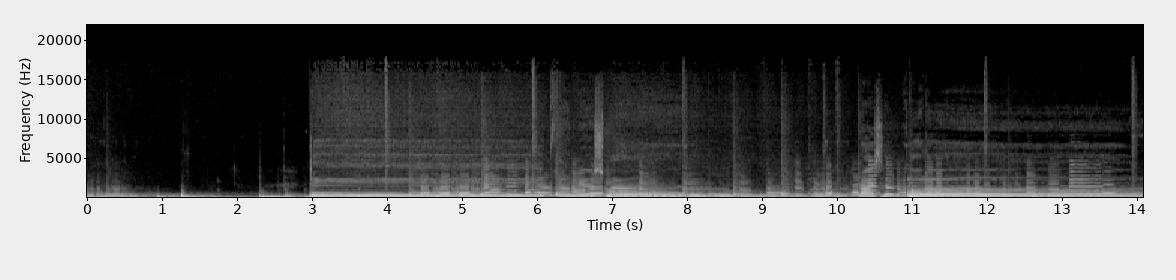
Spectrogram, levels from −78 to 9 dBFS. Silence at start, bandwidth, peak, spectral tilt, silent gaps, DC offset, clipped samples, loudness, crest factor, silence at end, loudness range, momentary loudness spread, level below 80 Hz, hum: 0 s; 17.5 kHz; 0 dBFS; -7.5 dB/octave; none; under 0.1%; under 0.1%; -17 LUFS; 16 dB; 0 s; 4 LU; 10 LU; -26 dBFS; none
